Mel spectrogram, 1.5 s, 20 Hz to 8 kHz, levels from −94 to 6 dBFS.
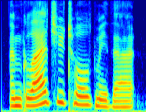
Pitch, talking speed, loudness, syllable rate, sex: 210 Hz, 245 wpm, -16 LUFS, 5.0 syllables/s, female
